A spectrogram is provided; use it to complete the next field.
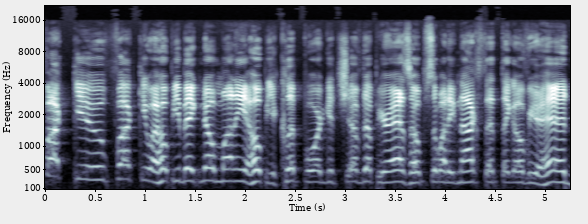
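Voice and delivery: furious, high-pitched, lost-it cursing rant. Retelling losing it on a guy before the train came: retelling own angry outburst. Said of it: "I kinda lost it on the guy".

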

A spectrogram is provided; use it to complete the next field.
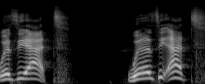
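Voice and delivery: put-on loosely Jamaican accent. Retelling a FaceTime call from a woman asking for someone, imitating her accent. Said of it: "that's not a Jamaican accent".

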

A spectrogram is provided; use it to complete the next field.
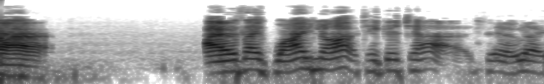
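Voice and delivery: words mouthed around a yawn. Telling a personal story, the speaker yawns while talking. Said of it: "sorry, I'm yawning".

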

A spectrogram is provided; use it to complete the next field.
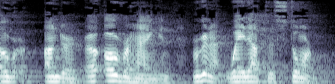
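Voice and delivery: ordinary talk

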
